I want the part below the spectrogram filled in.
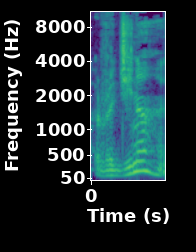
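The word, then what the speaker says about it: Reggina: We signed him from Regina. Is that how you pronounce it? – Yeah. Right.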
